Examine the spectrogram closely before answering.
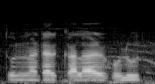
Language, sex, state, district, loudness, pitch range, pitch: Bengali, male, West Bengal, Cooch Behar, -18 LUFS, 100-105 Hz, 105 Hz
